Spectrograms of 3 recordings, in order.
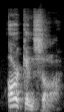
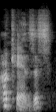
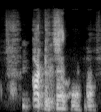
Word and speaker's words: Arkansas: It must be pronounced Arkansas, not our Kansas. Arkansas.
